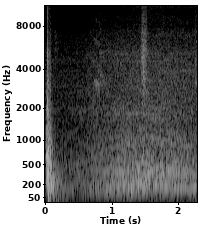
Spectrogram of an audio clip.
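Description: A car door on a Toyota Innova slams shut with one loud thud at the start. The car's steady running sound then grows louder as it moves off, with a sharp click about a second and a half in.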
